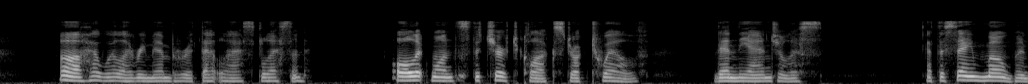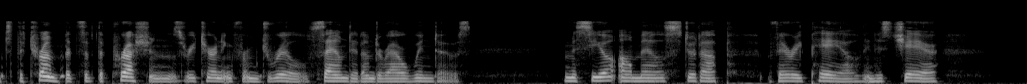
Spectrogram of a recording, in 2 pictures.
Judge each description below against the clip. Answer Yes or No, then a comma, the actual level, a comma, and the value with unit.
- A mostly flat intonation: Yes, narrow, 2.1 semitones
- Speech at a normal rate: No, slow, 130 wpm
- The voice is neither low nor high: Yes, medium, 150 Hz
